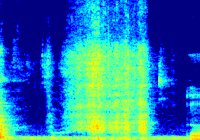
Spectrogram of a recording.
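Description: Dry paydirt of gravel, sand and quartz pebbles rustling and rattling in a plastic gold pan, in two short bursts.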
